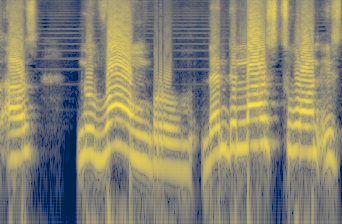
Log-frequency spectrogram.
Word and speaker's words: novembre: November is pronounced as Novembre.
